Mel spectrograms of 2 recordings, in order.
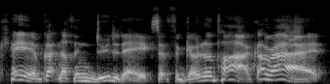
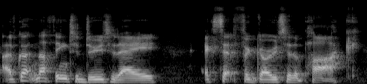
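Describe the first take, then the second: First: It sounds cheerful and upbeat. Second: It sounds gloomy and depressed.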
